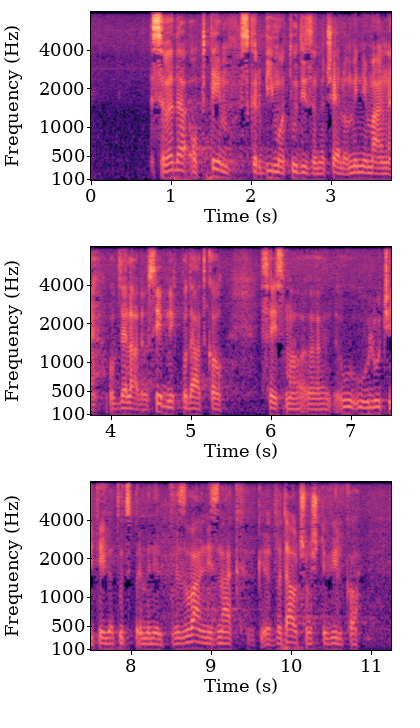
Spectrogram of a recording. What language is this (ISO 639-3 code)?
slv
